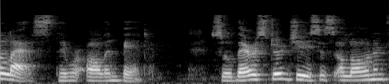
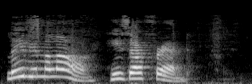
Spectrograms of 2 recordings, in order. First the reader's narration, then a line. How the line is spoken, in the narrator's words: One of them at least would have called out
